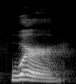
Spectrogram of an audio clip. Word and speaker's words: we're: So we are and the word were may sound the same. No wonder English is confusing and it's hard to understand. This lesson is really good for comprehension as well. Listening comprehension. Again, we are, were, or we're. Depends on the emphasis in the sentence.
